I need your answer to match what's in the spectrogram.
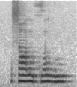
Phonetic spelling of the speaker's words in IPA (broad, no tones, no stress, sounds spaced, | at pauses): s ɑ lˠ ø xʷ ɯ lˠ v u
